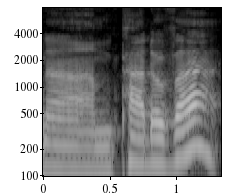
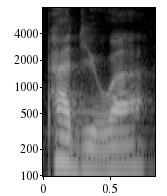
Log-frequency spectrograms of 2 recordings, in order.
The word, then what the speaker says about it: Padova: in Petronas house in Padova in Italy and yes for those of you were terribly clever you'll probably think does he mean Padua it's just that I'm preferring the Italian pronunciation Petrarca as opposed to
